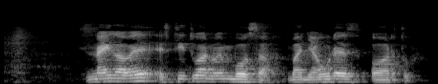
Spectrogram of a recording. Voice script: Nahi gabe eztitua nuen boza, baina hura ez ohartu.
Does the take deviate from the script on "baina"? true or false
false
